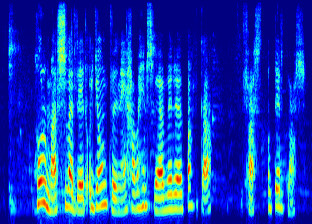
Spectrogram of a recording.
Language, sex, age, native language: Icelandic, female, 18-19, Icelandic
